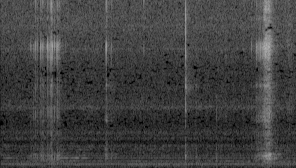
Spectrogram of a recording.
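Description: A pointed steel nib in a wooden oblique holder scratches across a flat white gridded paper sheet while writing letters; an ink jar sits nearby untouched. Five short, bright, papery scratches stand out over a quiet, steady hiss, the last one longer and louder. Each stroke fades quickly.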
